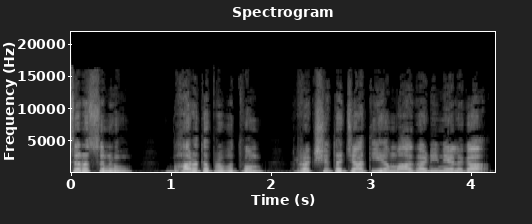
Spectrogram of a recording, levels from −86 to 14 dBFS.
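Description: Transcoding between lossy codecs runs throughout: nothing remains above 16.5 kHz, and layered artefacts suggest speech likely passed through Vorbis, then MP3 at roughly 60 kbit/s.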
